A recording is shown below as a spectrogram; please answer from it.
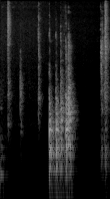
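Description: Hollow white uPVC shutter profiles knocking against each other as a bay pole is fitted over an L frame: a few light clicks, then a louder clatter about a second in.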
